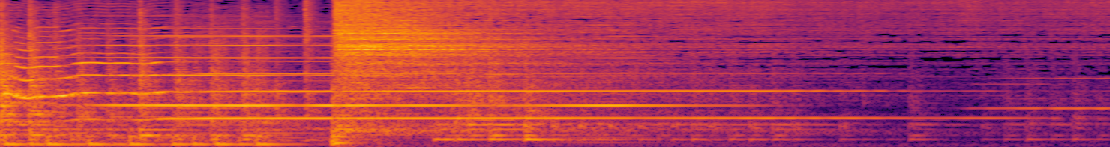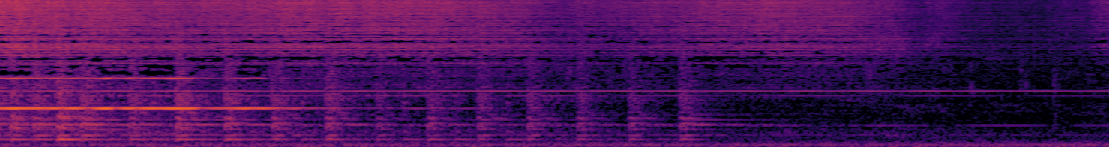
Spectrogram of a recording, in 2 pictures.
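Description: A quartet of bass clarinet, tenor saxophone, drum kit and electric guitar plays loudly and closes the piece on a final hit about two seconds in. The cymbals and held notes then ring out and die away over about ten seconds, with a few soft taps, until it is nearly quiet.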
